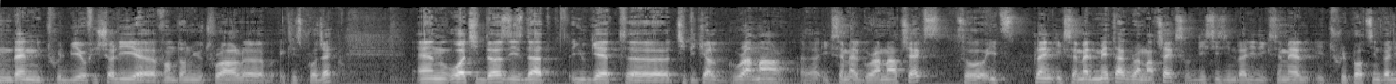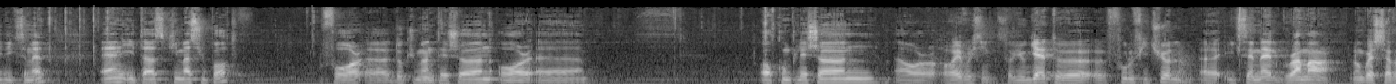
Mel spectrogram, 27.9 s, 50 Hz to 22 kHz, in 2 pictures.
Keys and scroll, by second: 21.7 ctrl+space.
